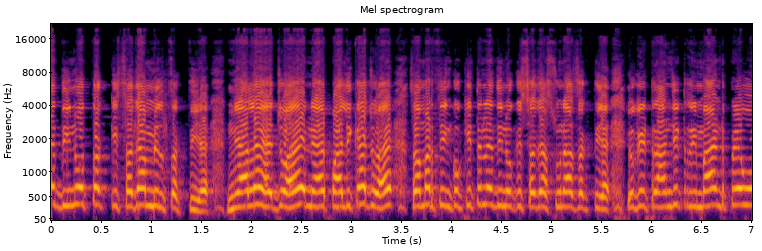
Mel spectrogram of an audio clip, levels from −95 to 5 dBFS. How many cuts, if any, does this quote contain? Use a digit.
0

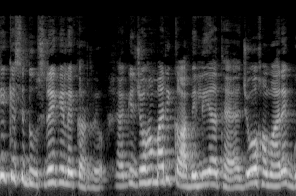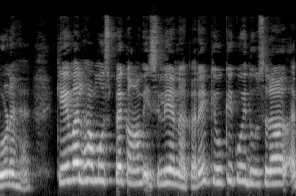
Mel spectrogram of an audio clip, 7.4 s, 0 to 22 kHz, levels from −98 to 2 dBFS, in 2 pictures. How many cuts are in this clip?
1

